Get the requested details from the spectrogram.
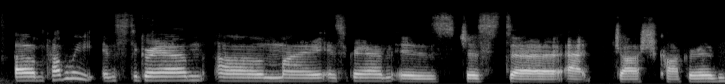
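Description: A man speaks very slowly at a fairly high pitch, with ordinary pitch variation. He keeps his loudness very even and leaves hardly any pauses. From Taiwan. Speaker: illustrator and muralist. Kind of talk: casual interview chat. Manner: halting, many fillers.

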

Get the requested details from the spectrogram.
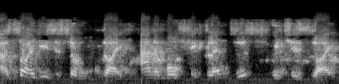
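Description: A man with an English accent talks at a moderate pace against noticeable background noise. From England. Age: 30s. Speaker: film director. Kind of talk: casual chat.

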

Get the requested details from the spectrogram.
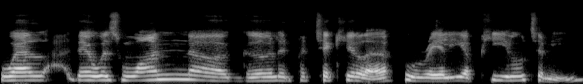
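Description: A woman's very slow speech with hardly any pauses. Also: medium pitch for a woman, ordinary pitch variation. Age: 60s. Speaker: storyteller, actor and activist. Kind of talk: casual interview conversation. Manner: animated, laughs often.

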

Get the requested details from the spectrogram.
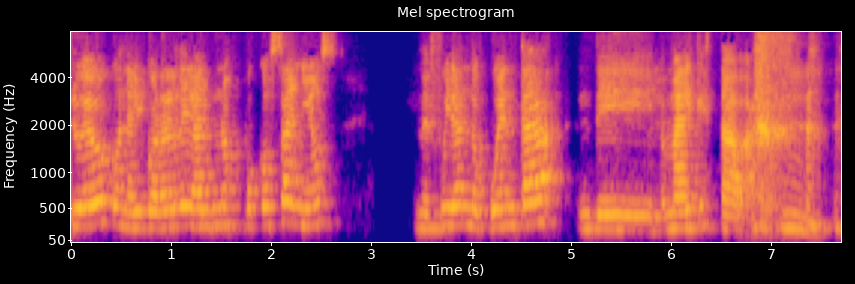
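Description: A woman talks very slowly in a high voice with ordinary pitch variation. Audible room echo surrounds her. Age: 40s. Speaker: therapist. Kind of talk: interview.

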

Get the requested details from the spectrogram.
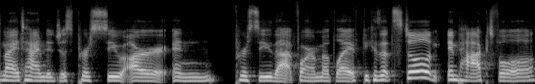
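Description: A woman's medium-pitched voice with a Californian accent. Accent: Californian, valley girl. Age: 20s. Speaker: DJ and law student. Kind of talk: casual chat.

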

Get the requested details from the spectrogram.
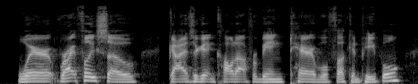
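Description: An unremarkable speaking voice runs at a fairly quick pace with ordinary pitch variation. The sound is dry and close, with no echo, on a very clean recording with a silent background. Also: man. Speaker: podcast co-host. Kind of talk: casual banter podcast. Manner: jokey, playful.

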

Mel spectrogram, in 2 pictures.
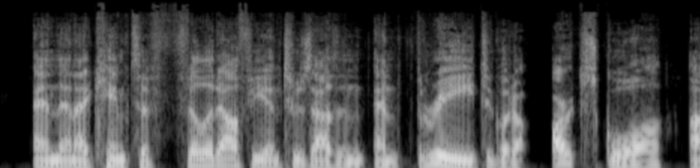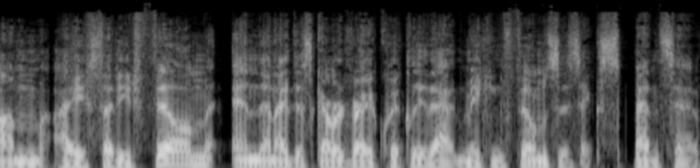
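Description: A man with an American accent and a plain, everyday voice, medium in pitch with ordinary pitch variation, at a moderate pace with hardly any pauses, in a dry, close sound with no echo on a very clean recording with a silent background. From upstate New York. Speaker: stand-up comedian. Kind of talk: casual chat.

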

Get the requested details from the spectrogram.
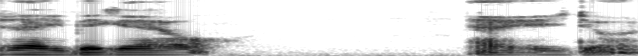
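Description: The speaker is a man doing a put-on character voice. He keeps it at a fairly low pitch. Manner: tough, gravelly greeting.

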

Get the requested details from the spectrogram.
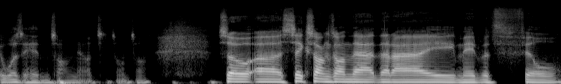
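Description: In a very clean recording with a silent background, a man with an ordinary speaking voice talks at a moderate pace, his pitch fairly low with ordinary variation. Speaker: band member, songwriter. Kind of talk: casual chat.

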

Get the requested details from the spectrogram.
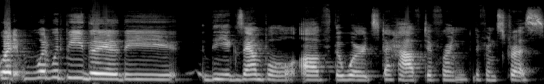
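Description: A woman with an ordinary speaking voice, fairly high in pitch, talks at a fairly slow pace with ordinary pitch variation and hardly any pauses. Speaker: podcast host. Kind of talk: casual interview.

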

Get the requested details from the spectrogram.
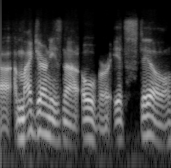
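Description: A man at a very slow pace, dry and close with no echo. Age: 60s. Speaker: interview guest sharing life story. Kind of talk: testimony. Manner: halting.

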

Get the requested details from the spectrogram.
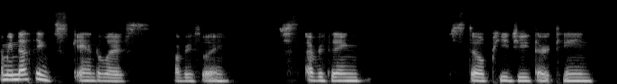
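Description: A woman with a fairly low pitch and a dark, mellow, somewhat breathy tone speaks at a fairly slow pace with fairly even intonation and long, frequent pauses, the sound dry and close with no echo. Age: 20s. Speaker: podcast host, recent graduate and former college athlete. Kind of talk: solo podcast monologue.

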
